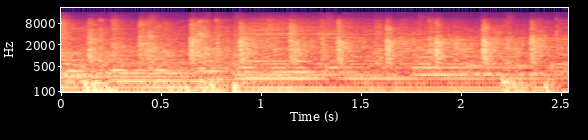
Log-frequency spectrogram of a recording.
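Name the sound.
audience applause welcoming speakers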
